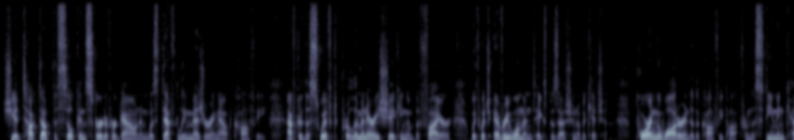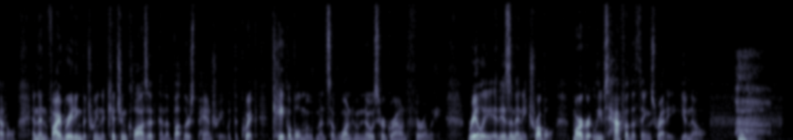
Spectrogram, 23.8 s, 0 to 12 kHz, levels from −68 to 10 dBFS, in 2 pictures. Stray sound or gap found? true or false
true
